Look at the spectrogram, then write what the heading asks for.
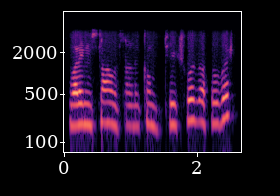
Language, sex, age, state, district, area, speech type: Kashmiri, male, 18-30, Jammu and Kashmir, Bandipora, rural, conversation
